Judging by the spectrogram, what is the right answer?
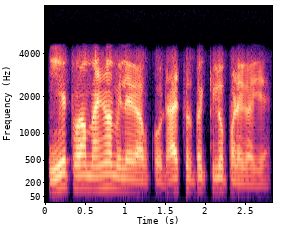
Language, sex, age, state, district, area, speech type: Urdu, male, 30-45, Bihar, Supaul, urban, conversation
